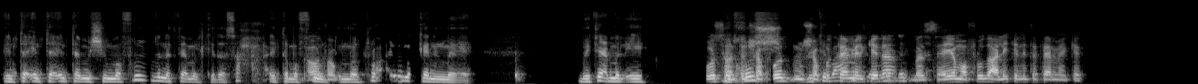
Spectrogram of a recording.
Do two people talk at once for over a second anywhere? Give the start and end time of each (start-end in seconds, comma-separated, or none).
7.2-9.3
